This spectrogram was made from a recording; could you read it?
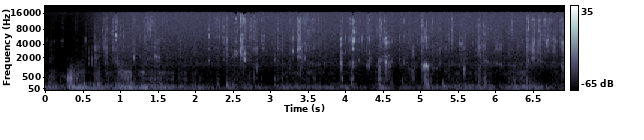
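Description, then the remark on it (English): A dog chews steadily with wet, crunchy bites, a string of irregular clicks and smacks over a low rumbling mouth noise, fairly loud and continuous with no talking. “Guys, get ready for this dog ASMR.”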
